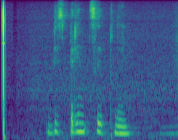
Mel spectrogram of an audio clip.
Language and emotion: Russian, neutral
